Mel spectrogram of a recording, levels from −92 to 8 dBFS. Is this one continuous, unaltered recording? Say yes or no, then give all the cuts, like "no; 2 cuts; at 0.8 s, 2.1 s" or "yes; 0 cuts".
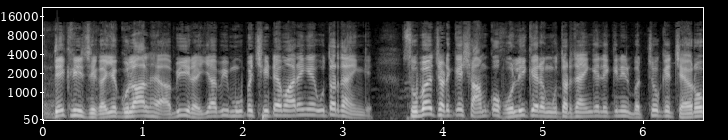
yes; 0 cuts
